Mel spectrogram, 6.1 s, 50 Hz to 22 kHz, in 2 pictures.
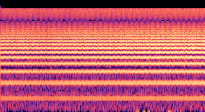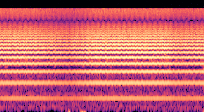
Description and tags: Electrical Noise High Tone
Electrical noise with high tones using telephone pick-up.
Recorded with Zoom H4n un-processed no low or high cut.
44,100 Stereo.
Techy, noise, design, glitchy, electrical, Oscillation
